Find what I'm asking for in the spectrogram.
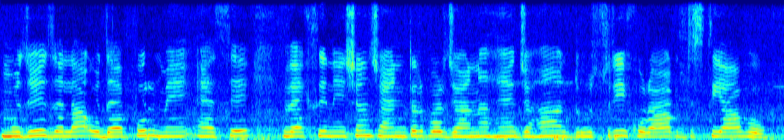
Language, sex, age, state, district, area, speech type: Urdu, female, 18-30, Uttar Pradesh, Gautam Buddha Nagar, rural, read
